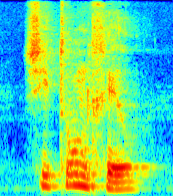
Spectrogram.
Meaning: lemon (colour/color)
- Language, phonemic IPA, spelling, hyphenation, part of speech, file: Dutch, /siˌtrunˈɣeːl/, citroengeel, ci‧troen‧geel, noun, Nl-citroengeel.ogg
